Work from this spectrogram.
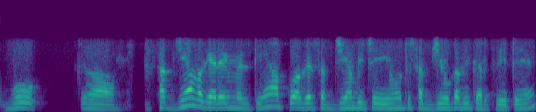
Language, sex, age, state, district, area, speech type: Hindi, male, 18-30, Madhya Pradesh, Jabalpur, urban, conversation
